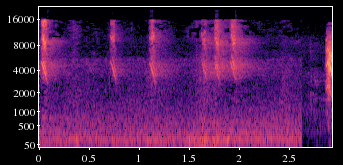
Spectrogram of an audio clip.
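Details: Female double-collared seedeater calling. A handful of high, thin chips come at irregular intervals, then a sudden loud, shrill note at the very end.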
